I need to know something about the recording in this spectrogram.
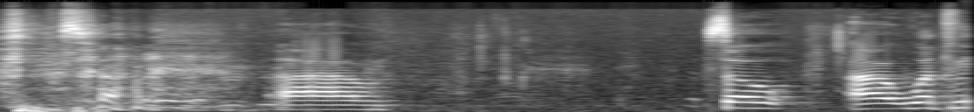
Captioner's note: laughter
